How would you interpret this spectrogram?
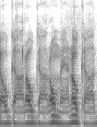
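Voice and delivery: put-on terrified, panicky, repeated exclamations. Retelling a scene where the Justice League attacks him, imitating someone terrified. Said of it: "He is scared shitless".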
